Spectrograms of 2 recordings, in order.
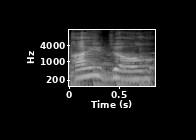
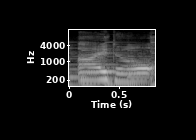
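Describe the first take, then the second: First: It is said in the speaker's typical character voice. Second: It is said in an unusual, put-on voice.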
